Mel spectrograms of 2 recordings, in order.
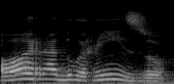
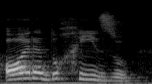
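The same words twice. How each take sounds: First: The R sounds full and savoured. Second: The R sounds short and dry. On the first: This is how people in Cape Verde say it. "É um R mais saboreado" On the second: This is how people in the speaker's own country say it. "A gente fala hora do riso, para nós ficar mais seco"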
